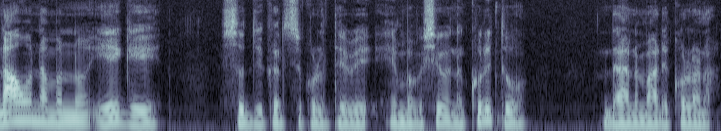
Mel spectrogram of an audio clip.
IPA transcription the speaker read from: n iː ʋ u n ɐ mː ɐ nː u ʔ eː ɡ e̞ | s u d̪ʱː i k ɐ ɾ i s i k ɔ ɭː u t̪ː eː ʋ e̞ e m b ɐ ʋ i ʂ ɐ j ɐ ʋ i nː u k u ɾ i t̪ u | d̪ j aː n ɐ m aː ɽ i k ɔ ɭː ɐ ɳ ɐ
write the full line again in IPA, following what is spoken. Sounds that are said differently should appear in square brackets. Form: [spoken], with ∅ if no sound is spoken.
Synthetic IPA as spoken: n [aː] ʋ u n ɐ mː ɐ nː u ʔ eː ɡ e̞ | s u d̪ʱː i k ɐ ɾ i s i k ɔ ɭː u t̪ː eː ʋ e̞ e m b ɐ ʋ i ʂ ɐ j ɐ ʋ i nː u k u ɾ i t̪ u | d̪ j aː n ɐ m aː ɽ i k ɔ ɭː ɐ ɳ ɐ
